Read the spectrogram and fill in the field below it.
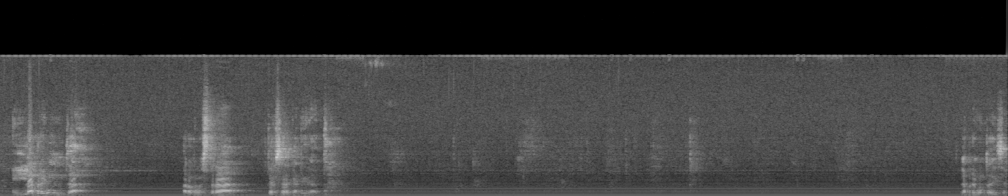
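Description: A man speaks into a microphone with animation, heard through loudspeakers.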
